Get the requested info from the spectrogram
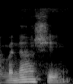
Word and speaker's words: Menashe: I had actually never heard of Menashe. Is that right? Did I pronounce that correctly? – Yeah, Menashe.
